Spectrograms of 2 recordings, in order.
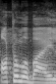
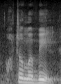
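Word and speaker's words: automobile: বা ধরেন অটোমোবাইল আমরা বলি খুব সহজেই, কিন্তু সঠিক উচ্চারণটা হচ্ছে অটোমোবিল।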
